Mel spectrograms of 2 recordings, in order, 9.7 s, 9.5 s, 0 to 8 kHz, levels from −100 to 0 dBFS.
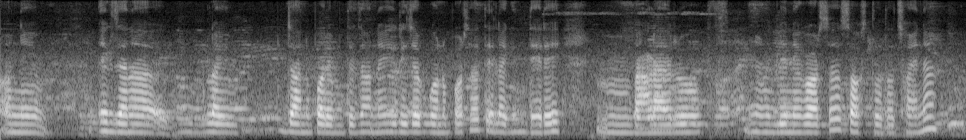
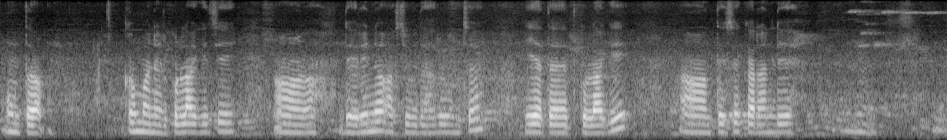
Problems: continuous background conversations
